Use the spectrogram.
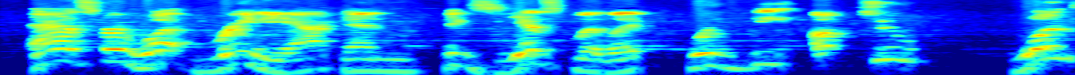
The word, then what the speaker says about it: Mxyzptlk: Mxyzptlk, Who? that's how it's pronounced, as primary villains.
